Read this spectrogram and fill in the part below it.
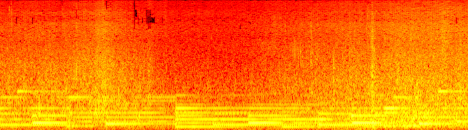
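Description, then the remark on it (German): Soft ocean surf washes onto a beach in slow, gentle swells beneath a calm, sustained musical drone, the waves a steady hiss rising and falling in the background. “Und mit den Füßen weiter im Ozean beginnst du den Strand entlang zu gehen.”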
